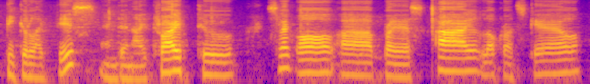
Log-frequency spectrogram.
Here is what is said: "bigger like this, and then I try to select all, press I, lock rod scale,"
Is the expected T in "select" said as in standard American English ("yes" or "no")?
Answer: no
